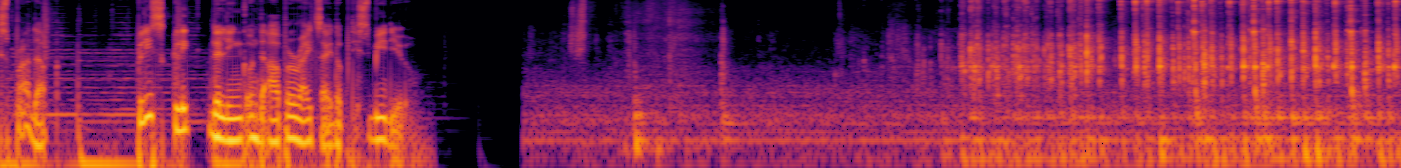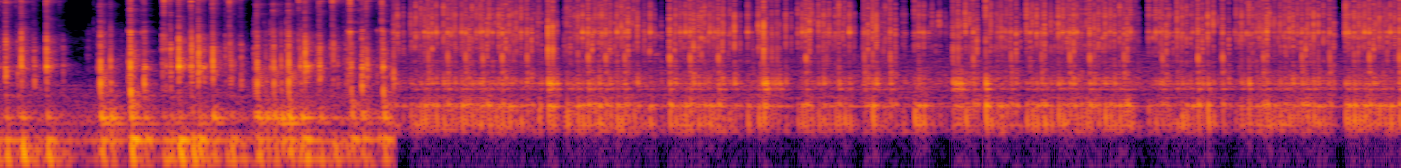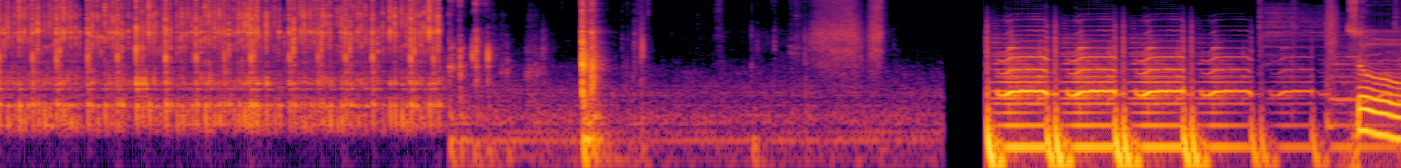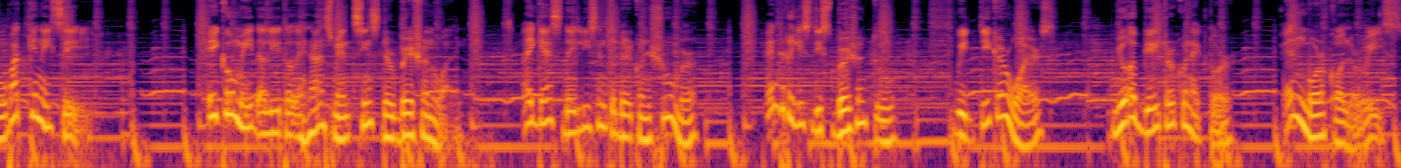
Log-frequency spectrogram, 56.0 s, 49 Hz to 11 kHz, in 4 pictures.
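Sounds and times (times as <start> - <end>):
mechanical keyboard typing: 9.4 - 33.1, 33.8 - 34.2.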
